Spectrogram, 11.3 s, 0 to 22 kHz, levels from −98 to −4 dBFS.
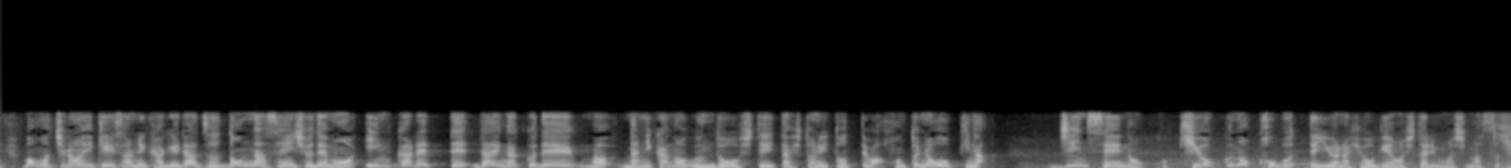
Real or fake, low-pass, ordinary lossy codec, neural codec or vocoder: real; 7.2 kHz; none; none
